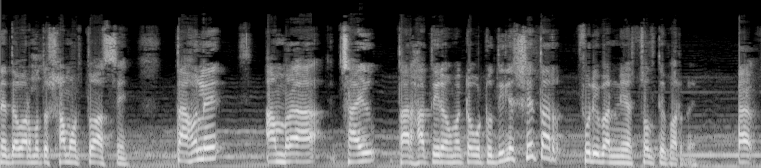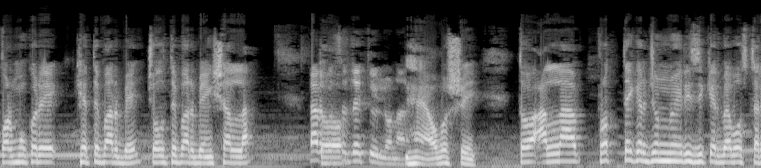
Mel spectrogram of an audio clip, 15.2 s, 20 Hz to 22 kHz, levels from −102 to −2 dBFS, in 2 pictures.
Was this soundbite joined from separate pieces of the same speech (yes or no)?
yes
